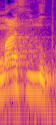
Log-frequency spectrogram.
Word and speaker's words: Matthew Loop: He's one of the, why did I say Loop like that? Matthew Loop. Loop. Why I sound like I'm saying loop wrong? Loop. Fruit Loops. Fruit Loops. Loop. Matthew Loop. I'm saying it right, yeah.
